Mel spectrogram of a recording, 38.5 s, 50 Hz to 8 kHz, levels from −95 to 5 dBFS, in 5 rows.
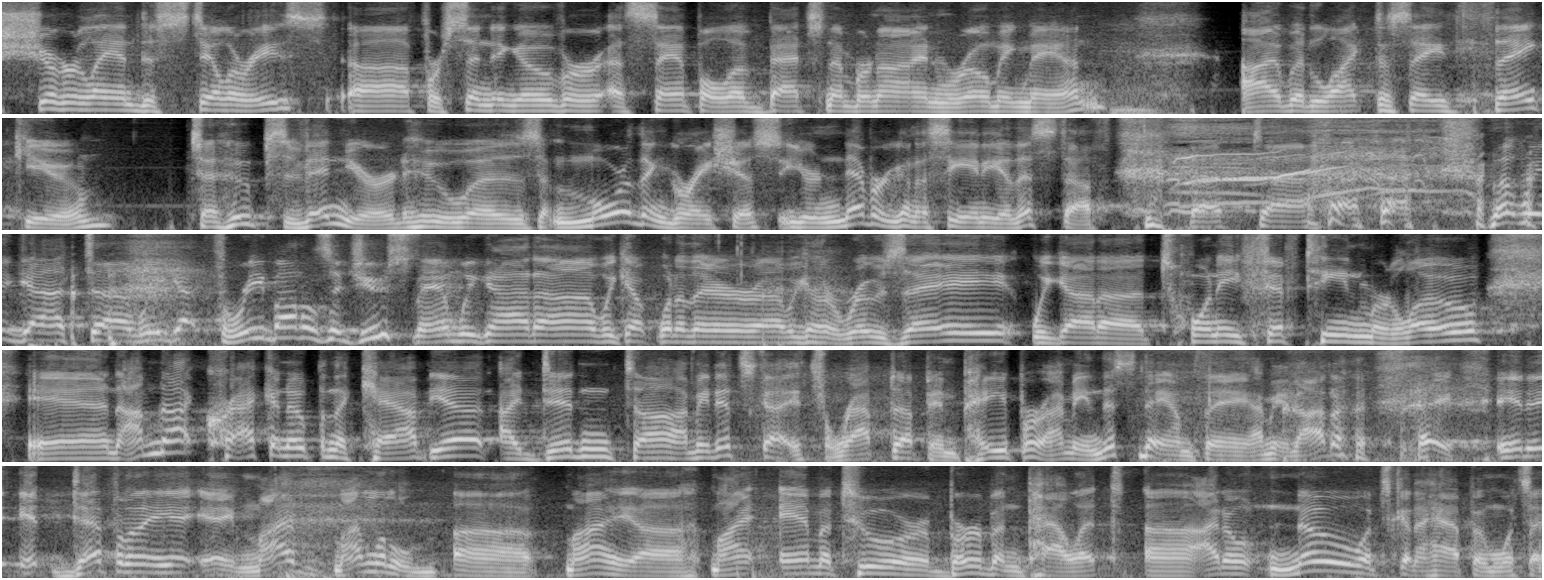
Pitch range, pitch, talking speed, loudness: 130-185 Hz, 155 Hz, 190 wpm, -17 LUFS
